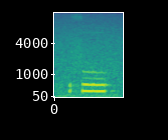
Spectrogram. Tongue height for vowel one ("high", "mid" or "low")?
mid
